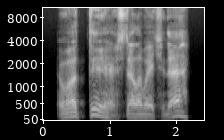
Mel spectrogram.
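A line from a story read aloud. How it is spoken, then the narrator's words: Hoarse question. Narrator (Russian): хрипло спросил прибывший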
